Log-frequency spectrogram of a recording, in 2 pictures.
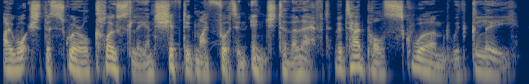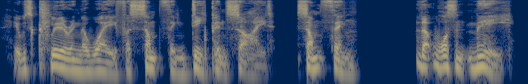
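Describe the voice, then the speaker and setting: Brooding male adventurer for a fantasy RPG: husky, expressive, grave and deliberate, recorded close and dry. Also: fairly low pitch, dry recording. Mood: tense narration. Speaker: player character in a fantasy video game. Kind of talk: dramatic game voice lines and first-person narration.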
